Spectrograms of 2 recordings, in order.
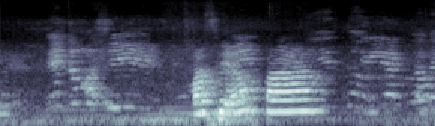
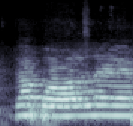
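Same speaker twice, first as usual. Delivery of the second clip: usual speaking voice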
